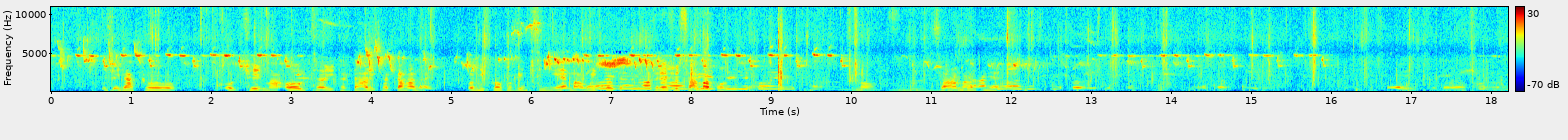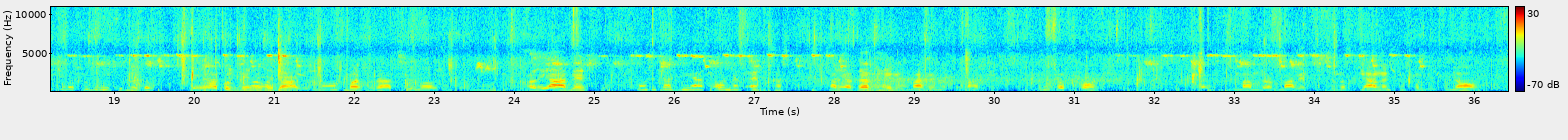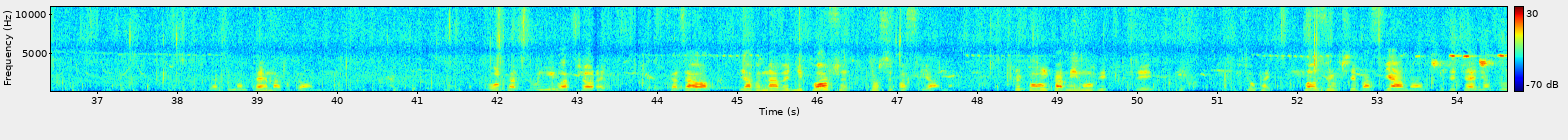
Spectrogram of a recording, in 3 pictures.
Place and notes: Hill park, Przemyśl, Poland - (110 BI) Eavsedropping Easter story
Binaural recording of two persons talking about Easter family encounters. The story doesn't contain any details about its actors, making it pretty absorbing, while being unharmful to its participants.
Recorded with Soundman OKM on Sony PCM D100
